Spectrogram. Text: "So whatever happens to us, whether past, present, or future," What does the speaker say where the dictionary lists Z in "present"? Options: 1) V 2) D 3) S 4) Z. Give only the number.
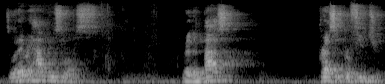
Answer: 3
